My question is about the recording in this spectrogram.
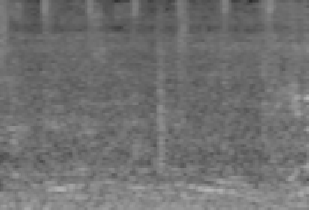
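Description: Indistinct low voices over a steady low rumble of room noise.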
